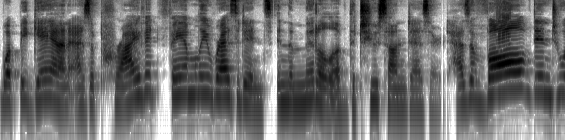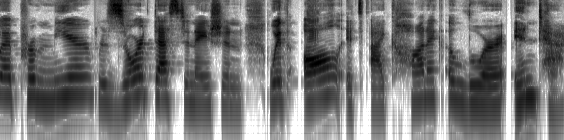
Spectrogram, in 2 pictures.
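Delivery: dramatic reading, narrator-style voice. Taking over the website history reading: dramatic reading voice. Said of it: "I have to do a, a dramatic voice too now".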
